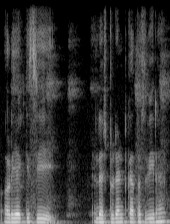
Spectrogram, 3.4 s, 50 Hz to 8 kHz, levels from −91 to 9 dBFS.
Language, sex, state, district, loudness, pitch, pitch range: Hindi, male, Bihar, Patna, -16 LUFS, 135 Hz, 135-140 Hz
